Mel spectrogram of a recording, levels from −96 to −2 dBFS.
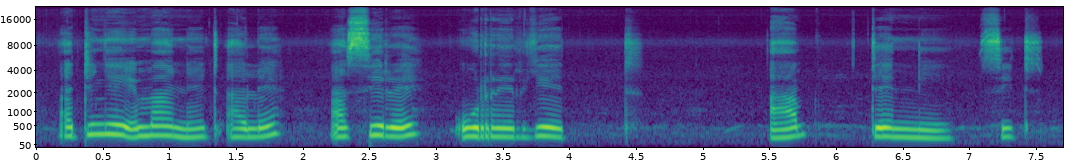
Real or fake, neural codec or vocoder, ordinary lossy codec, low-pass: real; none; none; none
